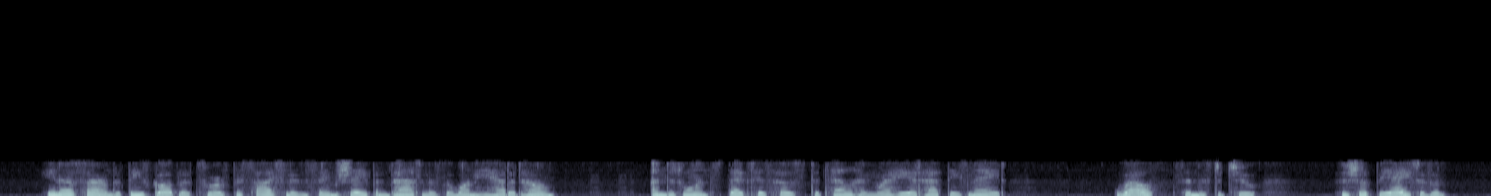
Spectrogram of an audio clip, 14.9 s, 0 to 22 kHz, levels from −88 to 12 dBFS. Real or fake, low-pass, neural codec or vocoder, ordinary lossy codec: real; 7.2 kHz; none; AAC, 16 kbps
